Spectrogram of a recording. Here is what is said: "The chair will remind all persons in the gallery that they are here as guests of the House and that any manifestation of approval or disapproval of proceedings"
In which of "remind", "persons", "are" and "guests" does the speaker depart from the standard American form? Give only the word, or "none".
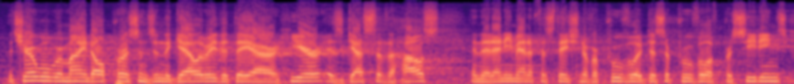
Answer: none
